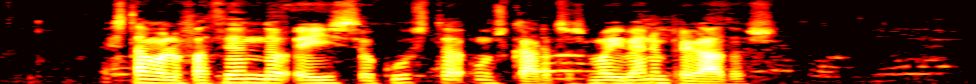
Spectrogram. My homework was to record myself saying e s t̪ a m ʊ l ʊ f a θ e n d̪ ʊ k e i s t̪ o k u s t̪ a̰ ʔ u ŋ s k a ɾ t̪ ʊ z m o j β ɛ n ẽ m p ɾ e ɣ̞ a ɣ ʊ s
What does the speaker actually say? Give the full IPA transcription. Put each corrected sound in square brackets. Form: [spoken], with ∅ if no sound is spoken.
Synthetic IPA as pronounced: e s t̪ a m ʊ l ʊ f a θ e n d̪ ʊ [ʔ] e i s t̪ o k u s t̪ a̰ ʔ u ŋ s k a ɾ t̪ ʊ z m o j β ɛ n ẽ m p ɾ e ɣ̞ a [ð] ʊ s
